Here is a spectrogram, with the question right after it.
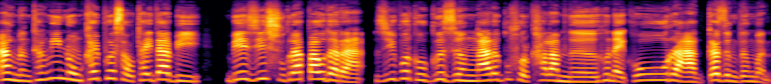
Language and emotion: Bodo, angry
